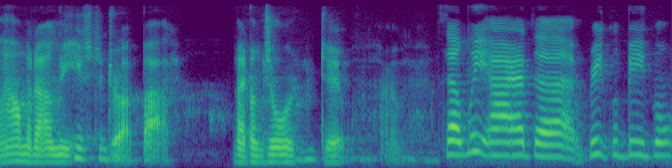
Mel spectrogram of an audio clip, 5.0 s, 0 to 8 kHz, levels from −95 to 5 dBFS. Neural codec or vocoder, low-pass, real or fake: autoencoder, 22.05 kHz, a latent of 192 numbers a frame, VITS, trained on one speaker; 7.2 kHz; fake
